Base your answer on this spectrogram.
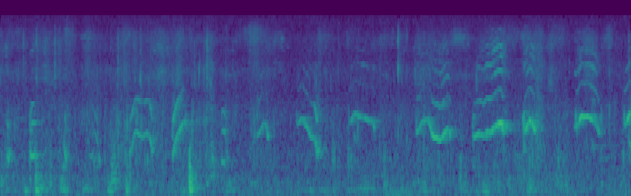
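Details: Three-week-old Cavalier King Charles Spaniel puppies in a litter give thin, high whimpers and squeaks that rise and fall.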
